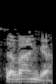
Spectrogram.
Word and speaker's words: Stavanger: It's uh, Stavanger.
